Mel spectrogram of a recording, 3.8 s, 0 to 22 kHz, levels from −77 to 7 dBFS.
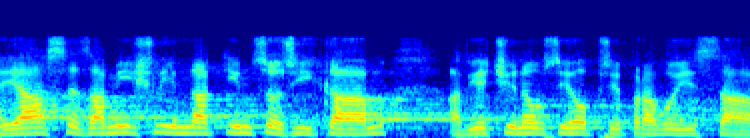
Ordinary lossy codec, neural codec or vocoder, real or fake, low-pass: AAC, 64 kbps; none; real; 7.2 kHz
